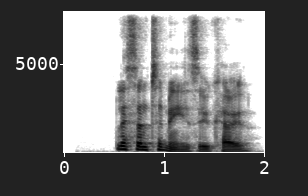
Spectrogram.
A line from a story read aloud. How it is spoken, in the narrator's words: Sokka murmured, the firmness of Sokka's voice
